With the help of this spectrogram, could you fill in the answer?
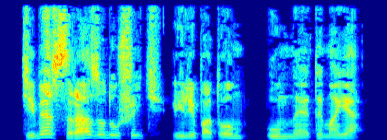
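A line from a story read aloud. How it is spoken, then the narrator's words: Affectionate question. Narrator (Russian): спросил Матвей ласково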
